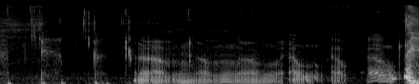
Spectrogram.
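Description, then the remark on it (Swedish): A voice mimics someone chewing and savoring cheap Eldorado chocolate with wet, smacking mouth sounds and a drawn-out, pleased humming murmur, with a few short bursts of mouth noise around it. “Alltså, typ, typ, hans lilla njutningsstund när han tar, tar typ så här billig ja. Eh, eldorado-choklad.”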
